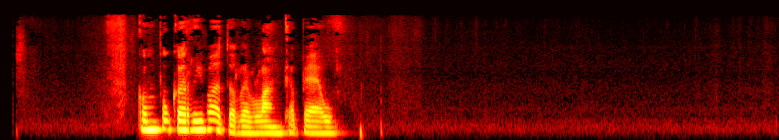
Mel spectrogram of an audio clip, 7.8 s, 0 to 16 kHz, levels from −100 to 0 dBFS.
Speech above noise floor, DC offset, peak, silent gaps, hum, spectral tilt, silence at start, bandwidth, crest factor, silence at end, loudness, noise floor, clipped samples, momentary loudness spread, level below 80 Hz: 52 dB; under 0.1%; -6 dBFS; none; none; -7.5 dB/octave; 1.1 s; 11 kHz; 22 dB; 4.4 s; -22 LUFS; -73 dBFS; under 0.1%; 18 LU; -72 dBFS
